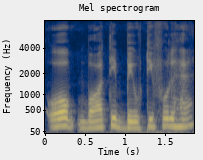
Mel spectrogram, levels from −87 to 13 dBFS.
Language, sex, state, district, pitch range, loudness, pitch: Hindi, male, Bihar, Darbhanga, 120-150 Hz, -17 LUFS, 145 Hz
